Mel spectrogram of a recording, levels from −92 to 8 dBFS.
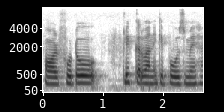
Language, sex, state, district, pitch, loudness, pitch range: Hindi, female, Bihar, West Champaran, 215 Hz, -15 LUFS, 205-225 Hz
